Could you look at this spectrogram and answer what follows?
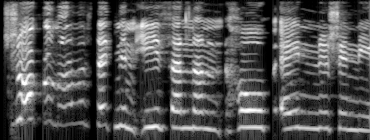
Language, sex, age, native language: Icelandic, female, 12, Icelandic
